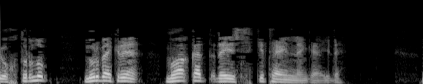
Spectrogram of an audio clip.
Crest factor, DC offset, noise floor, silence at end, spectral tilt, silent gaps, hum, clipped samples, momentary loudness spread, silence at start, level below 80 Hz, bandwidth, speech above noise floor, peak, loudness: 16 dB; under 0.1%; -65 dBFS; 0.8 s; -12 dB/octave; none; none; under 0.1%; 12 LU; 0 s; -48 dBFS; 5.8 kHz; 46 dB; -4 dBFS; -20 LUFS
